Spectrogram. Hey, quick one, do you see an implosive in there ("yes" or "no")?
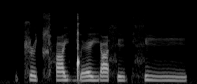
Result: no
